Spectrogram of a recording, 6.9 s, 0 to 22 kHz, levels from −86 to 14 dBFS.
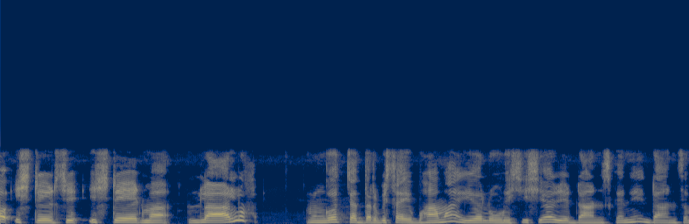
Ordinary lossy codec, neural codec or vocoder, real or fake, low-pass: none; none; real; 7.2 kHz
